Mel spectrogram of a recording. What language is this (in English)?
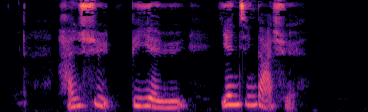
Chinese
